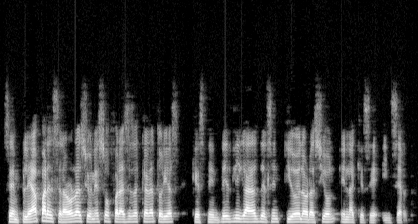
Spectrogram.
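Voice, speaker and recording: Guy reading a grammar lesson slow and careful, mid pitch, dry close sound. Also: fairly even intonation, darkish tone, dry recording. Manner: slow, measured reading with example sentences. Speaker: teacher.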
